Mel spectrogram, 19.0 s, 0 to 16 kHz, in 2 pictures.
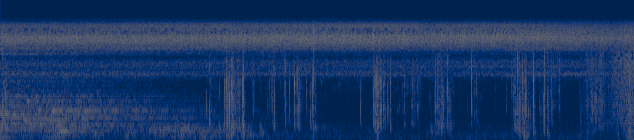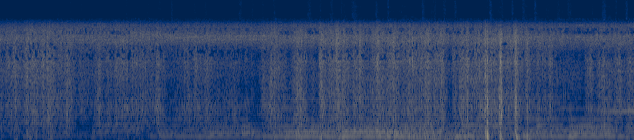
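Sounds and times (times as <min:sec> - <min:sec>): insects chirring: 0:00.0 - 0:19.0.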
